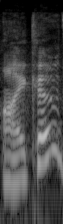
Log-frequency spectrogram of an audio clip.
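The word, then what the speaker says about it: Ico: How silly of me thinking that I could survive what Japan could not load my file you It's pronounced Ieko.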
